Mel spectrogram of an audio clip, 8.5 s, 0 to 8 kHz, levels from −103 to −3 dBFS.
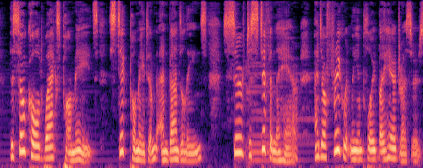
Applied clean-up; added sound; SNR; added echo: classical method log-MMSE.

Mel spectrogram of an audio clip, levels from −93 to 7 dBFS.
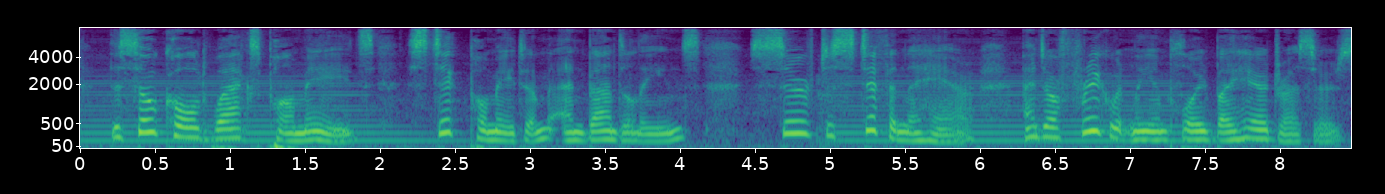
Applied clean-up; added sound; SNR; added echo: none; Bowed string instrument; 17 dB; none.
